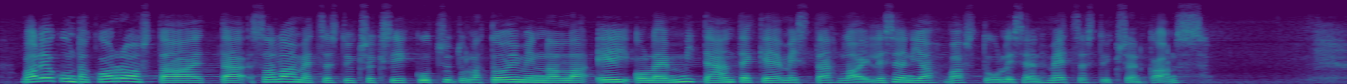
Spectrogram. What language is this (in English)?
Finnish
